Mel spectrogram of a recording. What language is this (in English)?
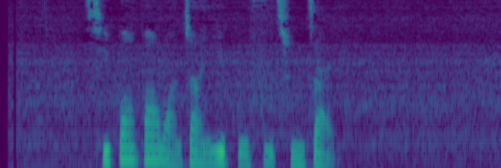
Chinese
